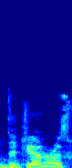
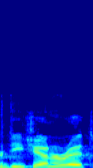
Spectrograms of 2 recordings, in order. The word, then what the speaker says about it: DeGeneres: Well, DeGeneres was hard for people to get for a while. What did they do? DeGeneres or degenerate or, like, you know, lots of other things. And you stayed strong. DeGeneres.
